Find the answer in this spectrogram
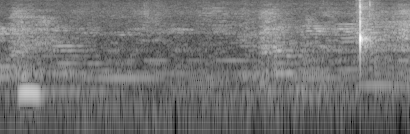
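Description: A single sharp click, like a finger snap, near the end, over faint steady background music.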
